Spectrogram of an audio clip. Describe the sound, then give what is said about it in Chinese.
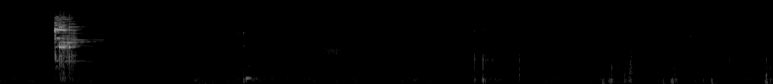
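Glasses clink once in a drinking toast among friends, a single bright, ringing chink, followed by scattered faint small clicks and knocks in otherwise quiet surroundings. “那我们几个一起干一杯吧。”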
